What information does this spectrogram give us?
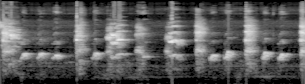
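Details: Indoor pet cockatiel singing through the day, alternating clear mid-pitched whistled notes with raspy chirps in a quick, irregular sequence of separate phrases.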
